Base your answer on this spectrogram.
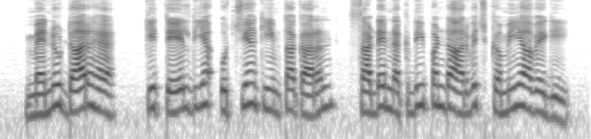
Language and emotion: Punjabi, fearful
